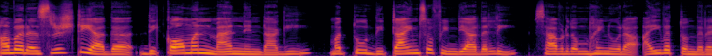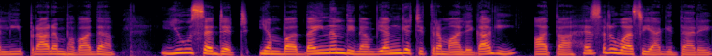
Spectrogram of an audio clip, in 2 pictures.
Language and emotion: Kannada, neutral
